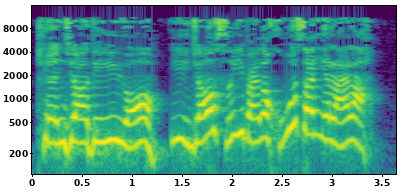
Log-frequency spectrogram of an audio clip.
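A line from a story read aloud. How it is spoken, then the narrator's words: Loud boastful shouting. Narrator (Chinese): 胡三，大声嚷嚷道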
